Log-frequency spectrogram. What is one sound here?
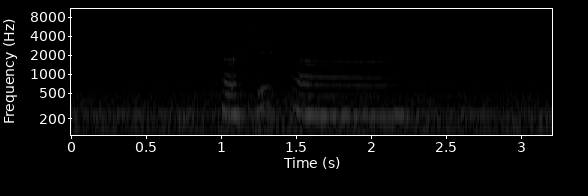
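A woman says a few words briefly, close by.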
